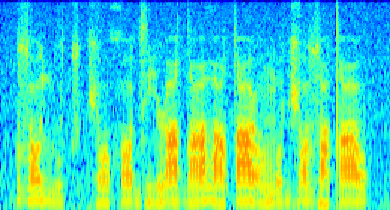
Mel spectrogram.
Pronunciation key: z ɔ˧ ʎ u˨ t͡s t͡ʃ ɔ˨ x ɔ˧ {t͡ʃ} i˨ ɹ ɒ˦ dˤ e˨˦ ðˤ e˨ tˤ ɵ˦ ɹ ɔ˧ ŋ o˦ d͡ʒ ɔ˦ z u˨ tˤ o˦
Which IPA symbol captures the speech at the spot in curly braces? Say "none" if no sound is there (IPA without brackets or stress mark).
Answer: d͡z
